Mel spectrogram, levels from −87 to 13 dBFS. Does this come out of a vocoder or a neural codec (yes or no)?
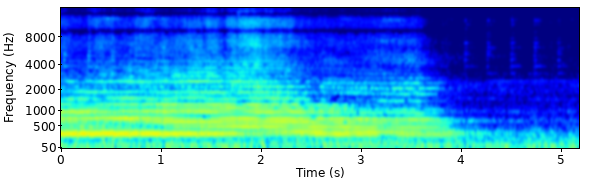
yes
